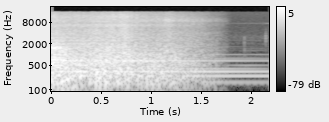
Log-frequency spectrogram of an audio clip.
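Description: A whooshing noise from a closing logo sting, fading away steadily. The noise cuts off near the end, leaving a held chord ringing faintly.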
